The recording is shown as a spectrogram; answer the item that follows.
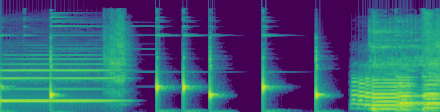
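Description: Background music: a held synth note fades out, then five short pitched blips sound one by one with silent gaps between them, and the full backing track comes back in shortly before the end.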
